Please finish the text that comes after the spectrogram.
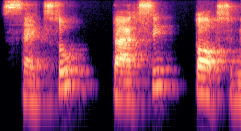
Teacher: o X tem um som de KS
